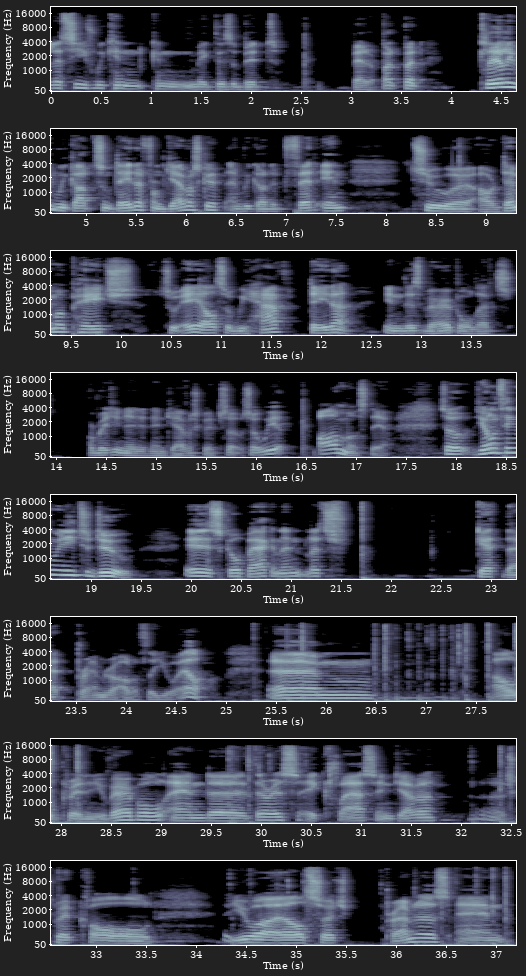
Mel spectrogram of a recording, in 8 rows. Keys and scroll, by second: 21.7 Return, 25.0-30.4 typing, 32.2-33.1 typing, 34.6 shift+s, 35.1 Return, 35.9-37.2 typing.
